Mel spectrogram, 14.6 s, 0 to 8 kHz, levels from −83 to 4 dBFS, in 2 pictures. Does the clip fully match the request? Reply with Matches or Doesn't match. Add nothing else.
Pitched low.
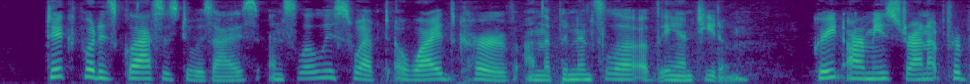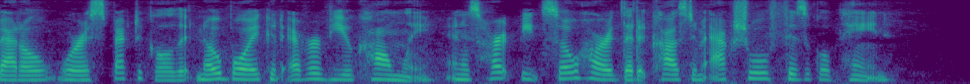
Doesn't match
